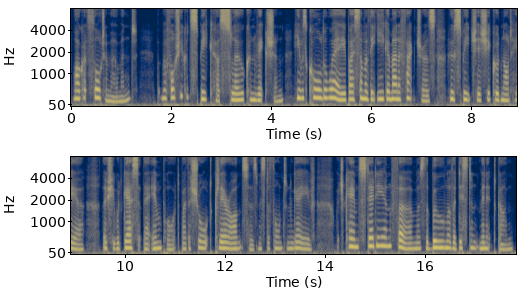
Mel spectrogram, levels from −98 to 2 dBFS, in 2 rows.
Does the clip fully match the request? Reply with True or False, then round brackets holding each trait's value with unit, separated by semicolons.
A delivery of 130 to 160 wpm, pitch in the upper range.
False (185 wpm; 195 Hz)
